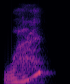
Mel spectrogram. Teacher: what means, what did you say? And so it has a rising intonation.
